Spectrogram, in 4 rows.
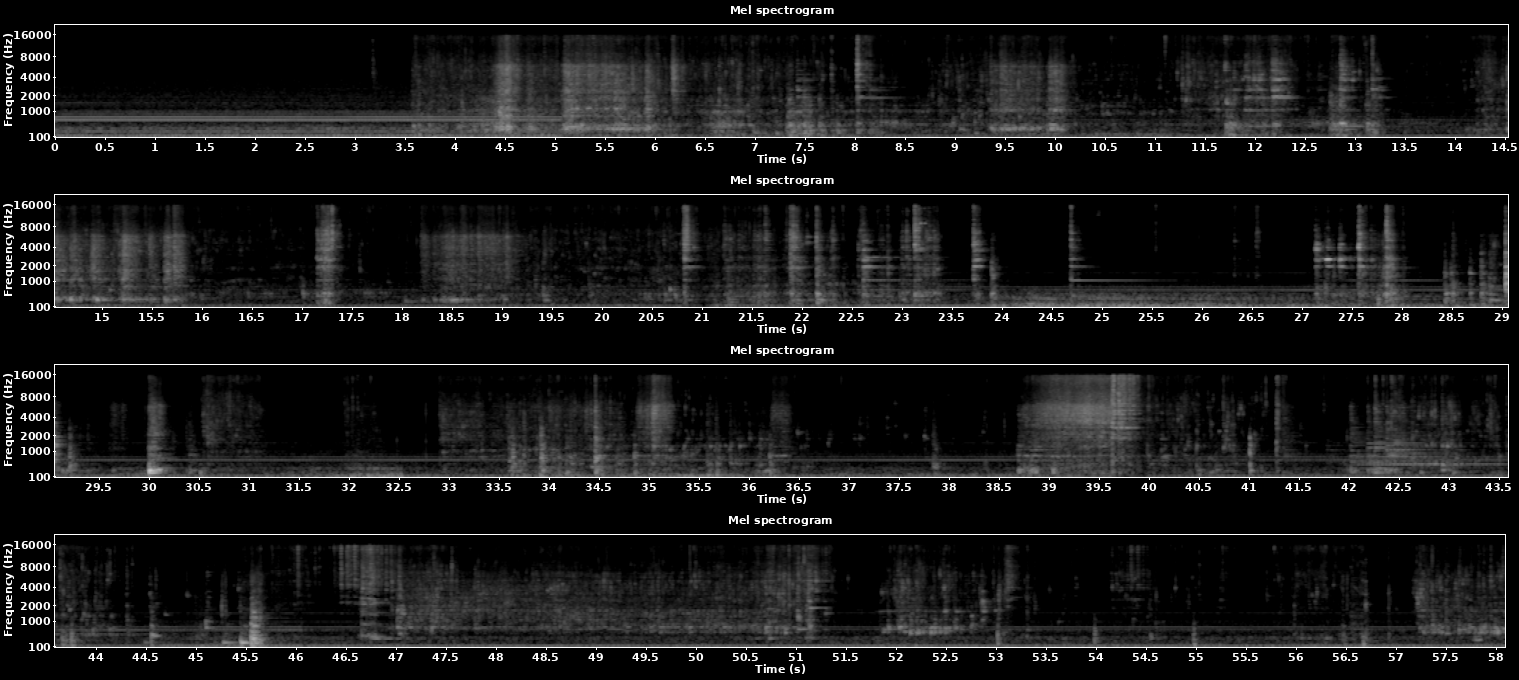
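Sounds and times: water pouring and splashing: 3.6 - 25.6, 30.0 - 58.0
metal clinking against glass: 27.1 - 28.2
metal granules scraped: 38.7 - 40.0.

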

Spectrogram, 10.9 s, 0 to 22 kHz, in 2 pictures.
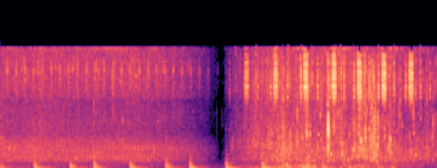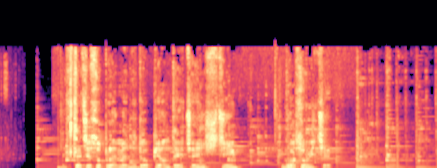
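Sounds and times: wind on microphone: 3.0 - 5.4.

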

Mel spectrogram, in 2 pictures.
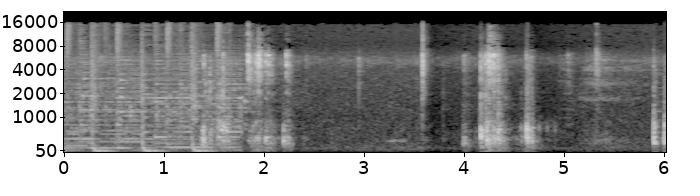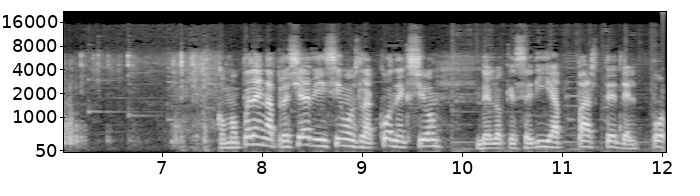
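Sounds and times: background music: 0.0 - 2.1, 6.0 - 12.0.

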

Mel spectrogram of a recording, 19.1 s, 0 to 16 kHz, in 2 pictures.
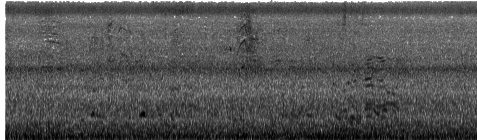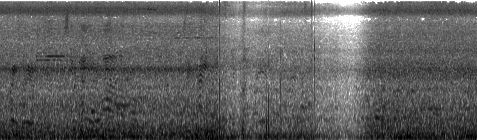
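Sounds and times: river rushing: 0.2 - 19.0
people talking faintly: 0.9 - 19.0.

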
